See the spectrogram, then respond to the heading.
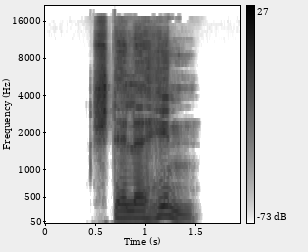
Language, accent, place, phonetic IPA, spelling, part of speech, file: German, Germany, Berlin, [ˌʃtɛlə ˈhɪn], stelle hin, verb, De-stelle hin.ogg
- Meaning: inflection of hinstellen: 1. first-person singular present 2. first/third-person singular subjunctive I 3. singular imperative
